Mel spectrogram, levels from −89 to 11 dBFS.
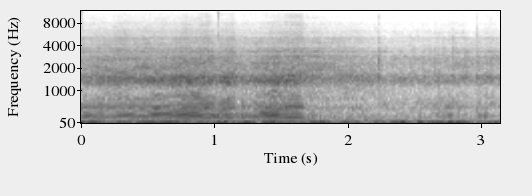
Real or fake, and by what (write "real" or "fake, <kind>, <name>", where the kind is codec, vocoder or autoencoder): real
